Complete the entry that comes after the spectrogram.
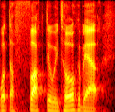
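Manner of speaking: ordinary talk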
